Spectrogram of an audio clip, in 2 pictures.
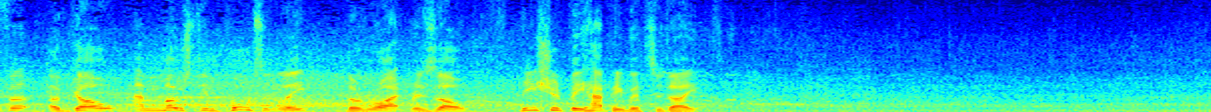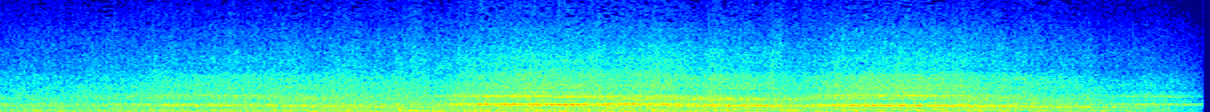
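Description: A large crowd cheers and roars in a stadium, swelling louder toward the end.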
